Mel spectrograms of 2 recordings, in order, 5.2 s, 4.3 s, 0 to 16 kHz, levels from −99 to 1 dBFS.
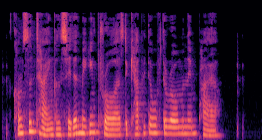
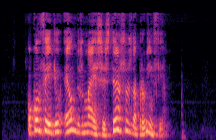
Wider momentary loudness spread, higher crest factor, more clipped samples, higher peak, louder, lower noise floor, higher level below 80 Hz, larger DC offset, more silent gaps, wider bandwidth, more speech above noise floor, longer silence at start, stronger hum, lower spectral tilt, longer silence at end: about the same, 9 LU vs 11 LU; about the same, 18 dB vs 18 dB; neither; second, -8 dBFS vs -2 dBFS; second, -25 LUFS vs -18 LUFS; second, -55 dBFS vs -75 dBFS; about the same, -60 dBFS vs -62 dBFS; neither; neither; about the same, 11.5 kHz vs 11.5 kHz; second, 31 dB vs 58 dB; second, 0.3 s vs 0.55 s; neither; about the same, -5 dB/octave vs -5.5 dB/octave; second, 0.85 s vs 1 s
